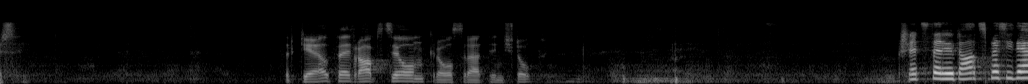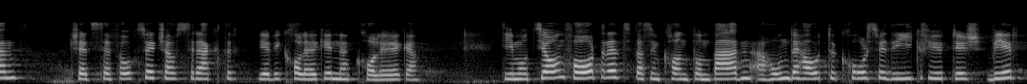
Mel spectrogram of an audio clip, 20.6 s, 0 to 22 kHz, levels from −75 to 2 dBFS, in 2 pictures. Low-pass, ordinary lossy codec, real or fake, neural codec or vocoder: 7.2 kHz; Opus, 64 kbps; fake; codec, 16 kHz, 0.8 kbps, ZipCodec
